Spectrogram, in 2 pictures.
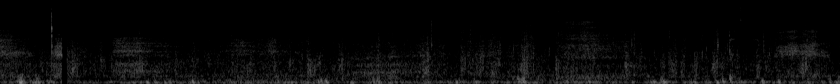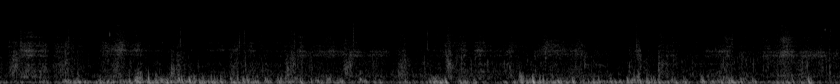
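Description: Footsteps on dry dune grass and sand as someone walks, a steady run of soft steps, with a low rumble that grows louder from about halfway through.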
